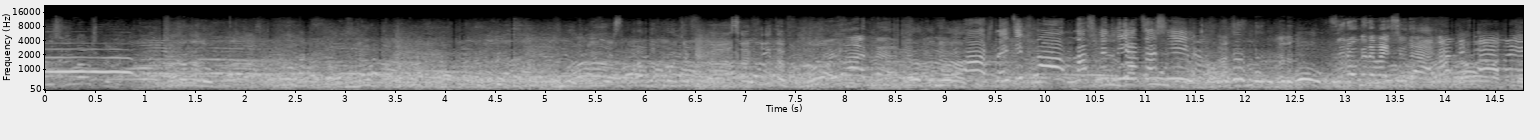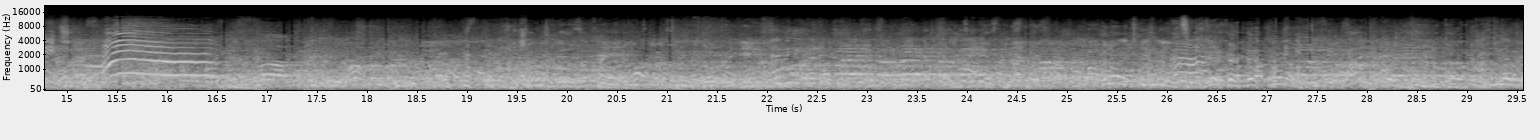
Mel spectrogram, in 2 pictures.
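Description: A large crowd of men and women chatters loudly all around in an echoing hall.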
